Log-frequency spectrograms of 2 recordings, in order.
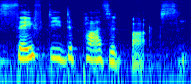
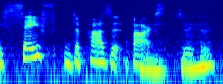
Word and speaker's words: safe deposit box: So, the next one is safety deposit box. Oh, Yeah, yes. the phrase referring to a box in which valuables are stored is a safe deposit box. keeps your stuff safe, Mm-hmm. it's not a safety deposit.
